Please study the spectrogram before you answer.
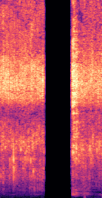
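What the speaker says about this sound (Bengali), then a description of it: "বেগুন একটু হালকা লাল করে ভেজে নিতে হবে" Eggplant pieces frying in a pan of hot oil with bay leaf and slit green chilli give off a steady, close sizzle that cuts out into brief silence midway, then resumes.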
